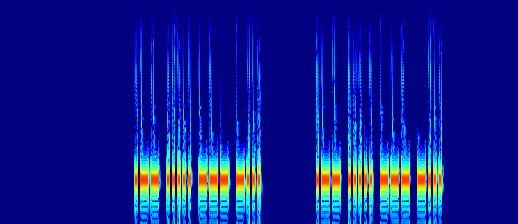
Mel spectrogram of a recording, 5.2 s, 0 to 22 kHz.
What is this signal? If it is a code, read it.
Morse code, heard as a keyed tone, about 41 wpm, 700 Hz. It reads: W5OB W5OB
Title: USA Call Signs - 4 Characters - Repeated 2x - 45wpm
